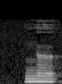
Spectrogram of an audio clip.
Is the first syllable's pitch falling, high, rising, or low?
high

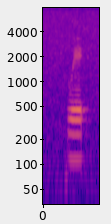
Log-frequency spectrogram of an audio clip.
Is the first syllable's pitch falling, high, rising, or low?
high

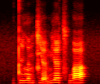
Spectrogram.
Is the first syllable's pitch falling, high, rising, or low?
rising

